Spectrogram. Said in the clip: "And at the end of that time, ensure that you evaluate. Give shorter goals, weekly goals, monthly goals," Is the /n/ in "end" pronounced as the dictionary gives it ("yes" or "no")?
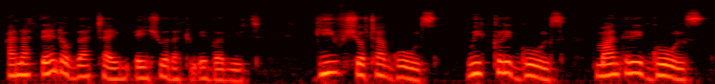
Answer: yes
